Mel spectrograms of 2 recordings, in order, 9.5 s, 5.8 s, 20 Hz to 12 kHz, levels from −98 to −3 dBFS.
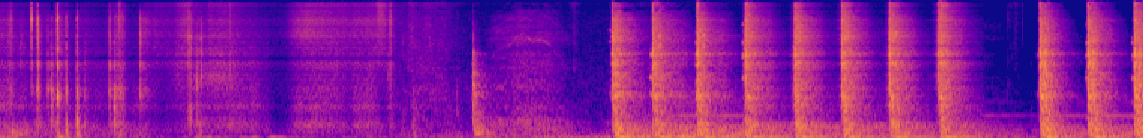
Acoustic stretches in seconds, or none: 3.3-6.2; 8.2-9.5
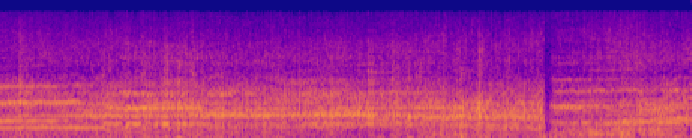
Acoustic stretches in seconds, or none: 0.0-0.7

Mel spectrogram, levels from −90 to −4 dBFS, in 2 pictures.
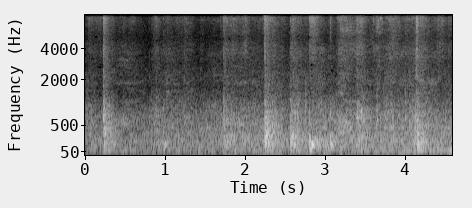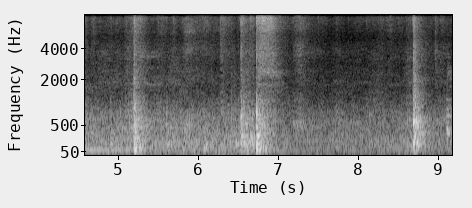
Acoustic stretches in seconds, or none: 0.0-9.2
